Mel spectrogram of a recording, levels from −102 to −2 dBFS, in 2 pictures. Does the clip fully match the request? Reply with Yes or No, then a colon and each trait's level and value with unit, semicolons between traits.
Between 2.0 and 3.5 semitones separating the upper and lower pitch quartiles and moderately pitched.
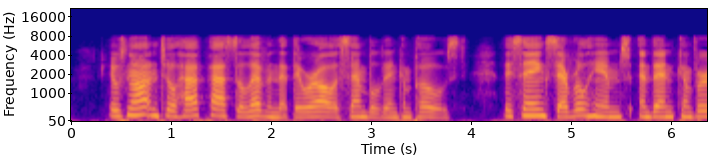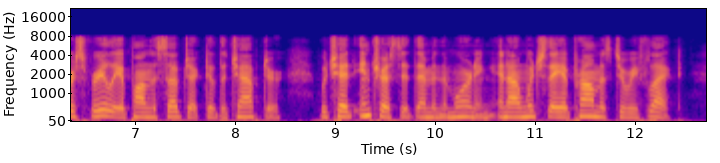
Yes: average, 2.8 semitones; medium, 180 Hz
